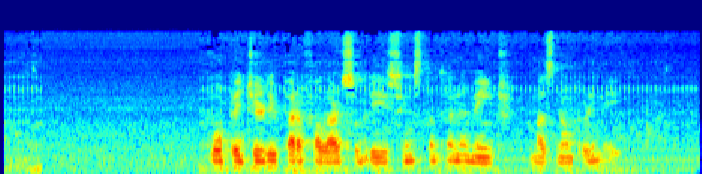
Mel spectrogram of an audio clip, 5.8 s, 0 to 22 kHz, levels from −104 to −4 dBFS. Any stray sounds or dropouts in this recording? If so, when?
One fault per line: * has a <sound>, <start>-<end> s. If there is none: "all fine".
all fine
